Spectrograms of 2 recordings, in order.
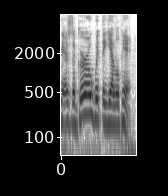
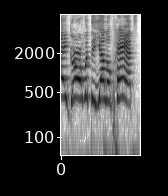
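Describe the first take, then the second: First: Said in the usual way. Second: Loud, high call across the street; mock street catcall, raised voice; pretend catcall. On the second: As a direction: holler it to get her attention. Demonstrating a catcall at a girl.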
